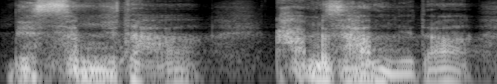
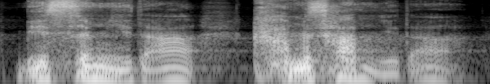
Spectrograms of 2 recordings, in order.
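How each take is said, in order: First: Said in the usual way. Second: 믿습니다 감사합니다 said louder, firm; louder declaration. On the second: Shown as a demonstration. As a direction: proclaim it out loud with conviction. (크게 선포하듯) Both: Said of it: "하여간 믿습니다예요".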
